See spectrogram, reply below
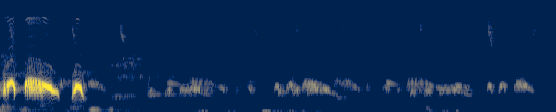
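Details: Spotted dove decoy, 'giọng còi' or 'giọng kim' voice: one loud coo phrase of hooked note, long falling coo and short end note, then a long run of faint, soft, wavering cooing notes.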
